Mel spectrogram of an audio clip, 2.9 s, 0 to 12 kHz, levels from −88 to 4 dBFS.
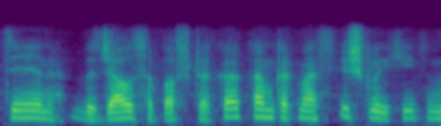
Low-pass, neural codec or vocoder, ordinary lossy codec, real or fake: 7.2 kHz; codec, 16 kHz, 0.3 kbps, FocalCodec; AAC, 32 kbps; fake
